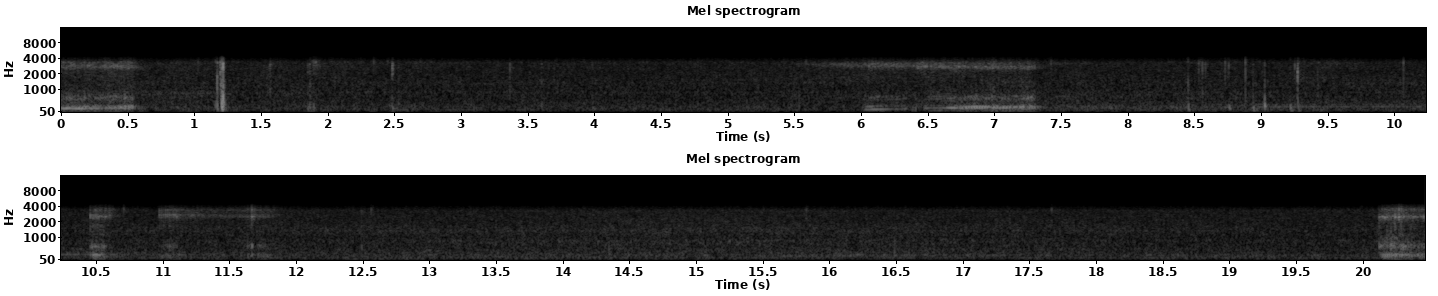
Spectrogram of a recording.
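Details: A few soft, raspy snoring breaths with quiet stretches between them from a sleeping animal; ordinary snoring.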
